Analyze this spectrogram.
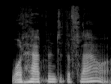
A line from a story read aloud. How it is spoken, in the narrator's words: I asked gently, not wanting to break the spell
